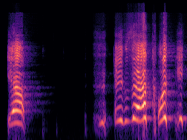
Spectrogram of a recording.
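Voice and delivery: high, slow, laughing the word out; real tearful laugh. Real, not acted. Streamer agreeing with chat while still laughing.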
